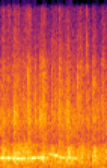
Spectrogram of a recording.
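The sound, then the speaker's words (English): Steady applause from an audience for an Olympic bronze medal in bobsledding, a dense, even patter of many hands clapping without pause at moderate loudness, with a faint thin tone running underneath. “Okay, you can applaud.”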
